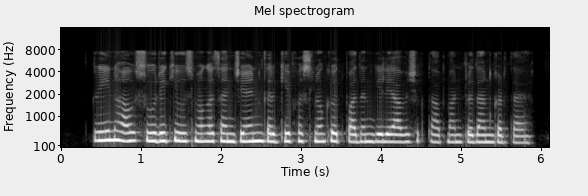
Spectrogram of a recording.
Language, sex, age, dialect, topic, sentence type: Hindi, female, 18-24, Marwari Dhudhari, agriculture, statement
